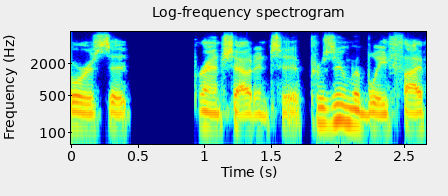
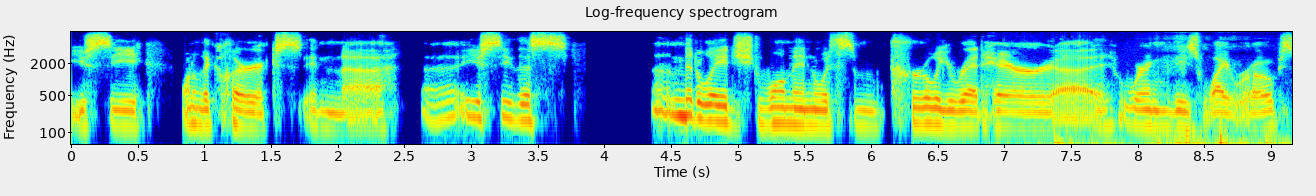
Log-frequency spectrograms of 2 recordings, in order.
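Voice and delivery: ordinary talk, nothing marked

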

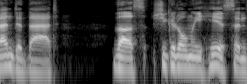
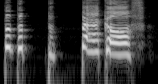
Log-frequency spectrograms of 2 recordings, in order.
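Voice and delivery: very high, loud panicky stutter; stutter, then burst out in a squeak; scared, high-pitched warning cry; frightened stammer; 5 dB louder, slower than usual. Acted. Frightened druid raising staff shakily.

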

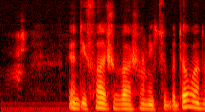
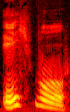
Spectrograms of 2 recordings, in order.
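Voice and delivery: startled shout; 5 semitones higher, 15 dB louder than usual. Acted. Martin startled by accusation.

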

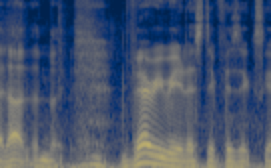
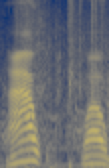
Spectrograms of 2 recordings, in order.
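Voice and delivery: startled yell; 4 semitones higher, 8 dB louder than usual. Real, not acted. Hit in game.

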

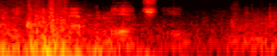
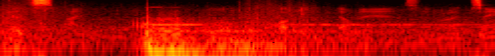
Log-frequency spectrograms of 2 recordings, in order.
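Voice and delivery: self-mocking whisper; 5 semitones lower, 12 dB quieter than usual. Real, not acted. Self-mocking aside to viewers.

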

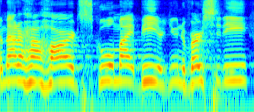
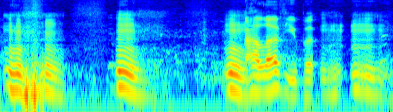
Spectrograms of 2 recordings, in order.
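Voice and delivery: teasing wife; 7 semitones lower, 4 dB quieter, much slower than usual. Retold or imitated. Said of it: "She's like".

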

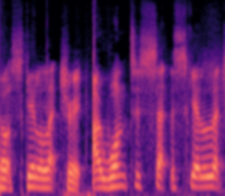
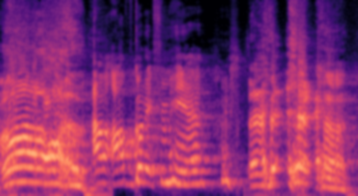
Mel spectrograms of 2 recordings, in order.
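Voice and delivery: loud slow announcer; 7 semitones higher, 4 dB louder, much slower than usual. Acted. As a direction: take over like an announcer. Takes over the ad.

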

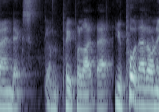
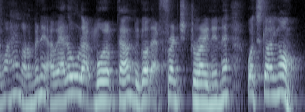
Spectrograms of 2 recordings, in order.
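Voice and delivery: higher-pitched imitation of a baffled customer; puzzled protest; 6 semitones higher than usual. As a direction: act out a homeowner objecting, voice lifted. Acting out a puzzled homeowner's protest.

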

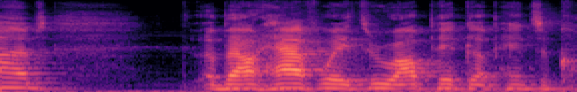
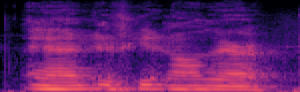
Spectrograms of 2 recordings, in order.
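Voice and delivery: talking around cigar; puffing while speaking; cigar in mouth. Real, not acted. Seen 1: Cigar held in lips while puffing to light; removed at 2.8.

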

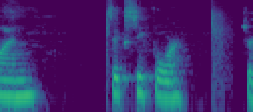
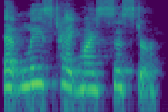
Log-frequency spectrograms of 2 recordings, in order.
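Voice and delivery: slow, higher pleading; begging; 6 semitones higher, 4 dB louder than usual. Acted. Boy begs the boat to take his sister, slow pleading. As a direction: plead slowly for the baby sister. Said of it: "Mahmoud begged".

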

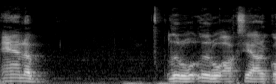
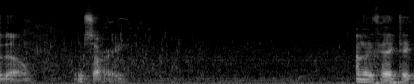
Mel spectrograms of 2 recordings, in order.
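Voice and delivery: normal talking voice

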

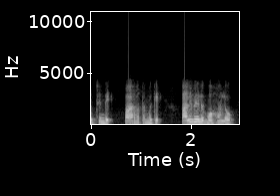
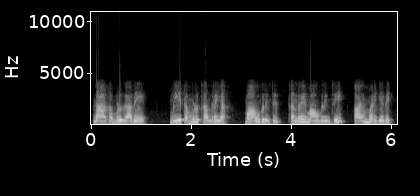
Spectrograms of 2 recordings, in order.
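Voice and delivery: ordinary delivery, nothing marked

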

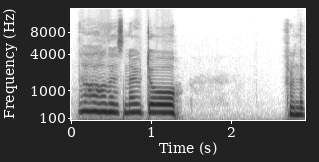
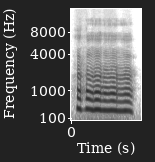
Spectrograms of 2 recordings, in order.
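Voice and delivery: high spoken ha ha laugh; the tree laughing at the hero; mock tree laugh; 7 semitones higher, faster than usual. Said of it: "The tree is laughing at me".

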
